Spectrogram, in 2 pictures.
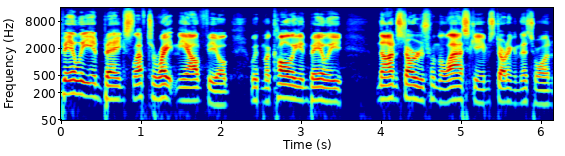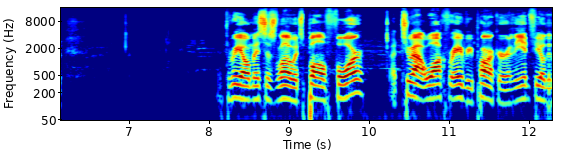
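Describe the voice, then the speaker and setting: A man calling live softball play-by-play for radio, measured between pitches and animated on big plays. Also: smooth, dry recording.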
